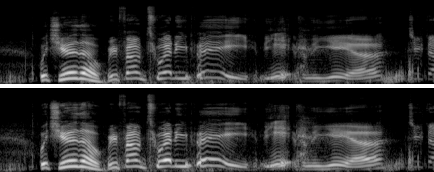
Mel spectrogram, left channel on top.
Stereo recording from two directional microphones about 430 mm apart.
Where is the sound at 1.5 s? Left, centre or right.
Centre.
